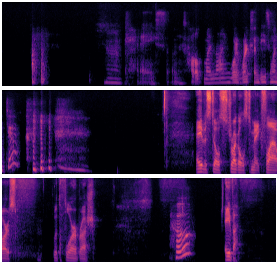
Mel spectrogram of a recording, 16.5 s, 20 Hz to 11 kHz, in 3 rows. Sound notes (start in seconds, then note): 6.0 chuckles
